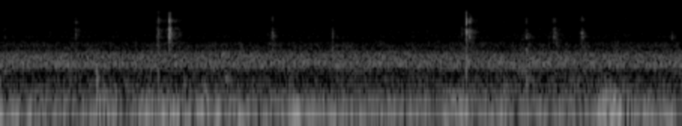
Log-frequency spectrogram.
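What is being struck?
Bar of soap scratched with a metal needle.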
